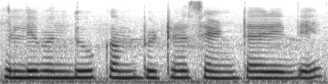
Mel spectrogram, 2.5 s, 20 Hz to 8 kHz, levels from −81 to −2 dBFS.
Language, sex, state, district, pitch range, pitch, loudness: Kannada, female, Karnataka, Raichur, 235-245 Hz, 245 Hz, -14 LUFS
